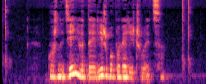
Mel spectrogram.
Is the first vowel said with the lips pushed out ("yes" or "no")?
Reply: yes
